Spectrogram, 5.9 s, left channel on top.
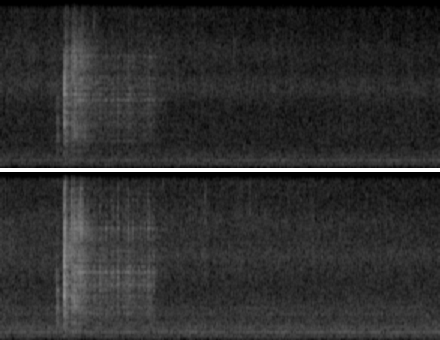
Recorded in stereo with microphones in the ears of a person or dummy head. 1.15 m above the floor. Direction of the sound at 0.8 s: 35° right (ahead or behind).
